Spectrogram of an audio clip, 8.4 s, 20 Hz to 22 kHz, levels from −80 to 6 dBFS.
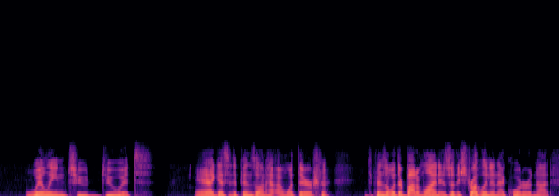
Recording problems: high frequencies cut off; noticeable; nothing above 5.5 kHz

